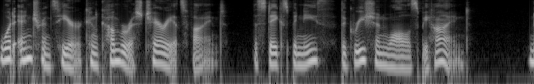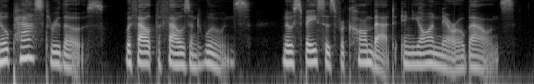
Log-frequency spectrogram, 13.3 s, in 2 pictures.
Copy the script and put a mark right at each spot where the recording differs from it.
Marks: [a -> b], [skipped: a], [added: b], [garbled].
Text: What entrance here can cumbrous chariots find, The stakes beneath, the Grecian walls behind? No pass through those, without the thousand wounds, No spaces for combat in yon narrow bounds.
What entrance here can cumbrous chariots find, The stakes beneath, the Grecian walls behind? No pass through those, without the thousand wounds, No spaces for combat in yon narrow bounds.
